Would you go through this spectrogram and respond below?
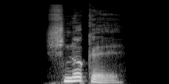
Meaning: darling, sweetheart, baby
- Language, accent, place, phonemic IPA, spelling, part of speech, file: German, Germany, Berlin, /ˈʃnʊkəl/, Schnuckel, noun, De-Schnuckel.ogg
